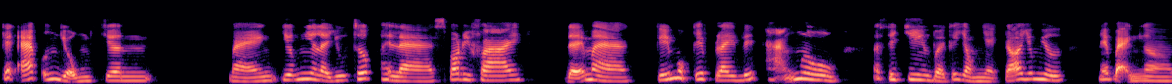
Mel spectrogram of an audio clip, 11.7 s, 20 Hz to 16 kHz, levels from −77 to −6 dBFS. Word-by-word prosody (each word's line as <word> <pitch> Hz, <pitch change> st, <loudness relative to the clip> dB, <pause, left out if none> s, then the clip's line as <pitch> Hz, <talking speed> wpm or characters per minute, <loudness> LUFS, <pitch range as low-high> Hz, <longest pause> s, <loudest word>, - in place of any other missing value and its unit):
các -, -, -1 dB
app, 280 Hz, -, +5 dB
ứng 245 Hz, -1 st, -2 dB
dụng 170 Hz, +1 st, 0 dB
trên 185 Hz, -1 st, -2 dB, 0.8 s
mạng 170 Hz, +2 st, 0 dB
giống 220 Hz, +3 st, -1 dB
như 255 Hz, -1 st, +2 dB
là 195 Hz, -4 st, +3 dB
YouTube 230 Hz, +8 st, 0 dB
hay 240 Hz, -4 st, -2 dB
là 165 Hz, -3 st, +2 dB
Spotify 210 Hz, +1 st, +1 dB, 0.4 s
để 295 Hz, 0 st, +5 dB
mà 175 Hz, -7 st, +3 dB, 0.3 s
kiếm 230 Hz, +6 st, +1 dB
một 295 Hz, -1 st, -1 dB
cái 250 Hz, -, 0 dB
playlist 195 Hz, +6 st, 0 dB
hẳn 310 Hz, -, -1 dB
luôn. 225 Hz, -8 st, +1 dB, 0.4 s
Nó 295 Hz, -, -5 dB
sẽ 275 Hz, -4 st, -3 dB
chuyên 225 Hz, -3 st, -1 dB
về 175 Hz, -3 st, 0 dB
cái 235 Hz, +6 st, -6 dB
dòng 175 Hz, -6 st, -2 dB
nhạc 155 Hz, -3 st, -4 dB
đó 240 Hz, -, +3 dB
giống 250 Hz, 0 st, -1 dB
như 205 Hz, -5 st, 0 dB, 0.4 s
nếu 120 Hz, +1 st, -1 dB
bạn, 90 Hz, +1 st, +3 dB
ờ 90 Hz, -1 st, -2 dB
200 Hz, 175 wpm, -21 LUFS, 175-240 Hz, 0.8 s, app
